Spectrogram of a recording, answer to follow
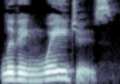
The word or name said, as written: living wages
